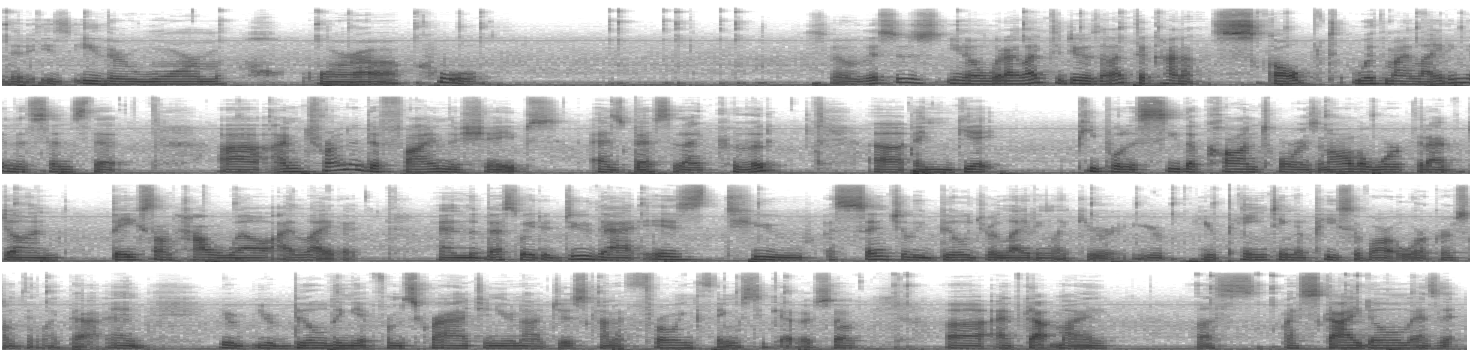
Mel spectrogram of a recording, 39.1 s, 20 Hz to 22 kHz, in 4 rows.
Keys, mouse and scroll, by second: 0.3 alt+middle click, 1.5 click, 2.3 alt+middle click, 3.1 middle click, 4.1 click, 4.4 click, 4.8 click, 6.4 click, 7.2 middle click, 7.7 alt+middle click, 8.6-9.4 middle drag, 9.7 alt+middle click, 11.4 middle click, 11.9-13.8 alt+middle drag, 17.0-18.6 alt+middle drag, 19.0-19.7 alt+middle drag, 20.6 middle click, 21.2-23.9 alt+middle drag, 24.6-26.9 alt+middle drag, 27.2 middle drag, 27.7-29.7 alt+middle drag, 31.6-33.3 alt+middle drag, 34.3 alt+middle click, 35.3 click, 37.3 click, 37.7 click, 38.3 click, 38.8 alt+middle click.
